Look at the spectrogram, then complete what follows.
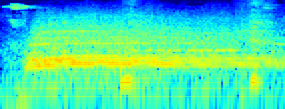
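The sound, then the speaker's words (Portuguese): A train arrives at a station with a long, loud horn blast held steady over rumbling, hissing rail noise, lasting nearly three seconds with no talking. “Ah, o trem chegou.”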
